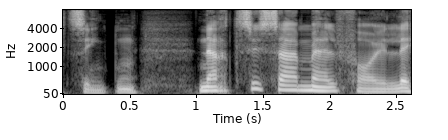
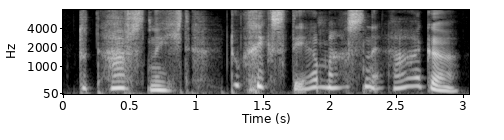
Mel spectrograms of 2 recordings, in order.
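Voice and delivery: high, hissed warning; whispering to stop a friend; urgent whisper; 12 semitones higher than usual. A narrator's reading. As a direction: plead in a whisper. Hermine urging Harry to stop.

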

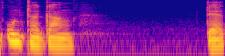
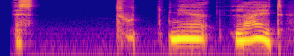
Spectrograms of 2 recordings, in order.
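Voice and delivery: halting, trembling apology, higher and louder; 8 semitones higher, 5 dB louder, slower than usual. Acted. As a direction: stammer it out slowly, shaking. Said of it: "sagte er zitternd".

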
